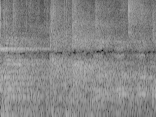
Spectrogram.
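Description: Wrestlers hitting a foam wrestling mat during a takedown, a few low thuds in the first second, with spectators shouting in a gym.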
